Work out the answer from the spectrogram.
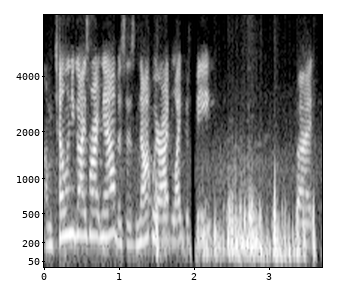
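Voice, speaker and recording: A woman's voice: a little high, fairly quick, heavy background noise. A woman livestreamer speaking in an emphatic, indignant and repetitive way as she vents. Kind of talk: live stream monologue, venting.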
